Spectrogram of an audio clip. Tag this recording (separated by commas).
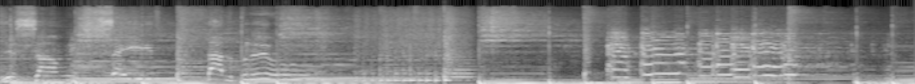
Singing, Music, Blues, Cymbal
